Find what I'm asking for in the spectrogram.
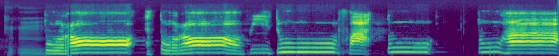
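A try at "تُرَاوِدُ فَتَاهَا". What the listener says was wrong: Bukan patu, ini kan barisnya di atas. Patah.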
